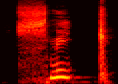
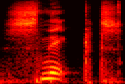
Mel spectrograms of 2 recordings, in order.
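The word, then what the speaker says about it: snikt: His claws didn't go snicked when they came out. Ah, yeah. That's a shame. I didn't notice that, but now I realize I'm sad. It was sneak as opposed to snicked.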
